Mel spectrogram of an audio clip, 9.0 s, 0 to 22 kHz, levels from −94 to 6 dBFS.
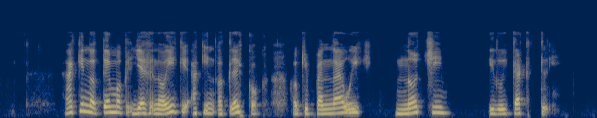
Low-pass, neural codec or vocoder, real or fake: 7.2 kHz; codec, 16 kHz, 4 kbps, X-Codec, HuBERT features, trained on balanced general audio; fake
